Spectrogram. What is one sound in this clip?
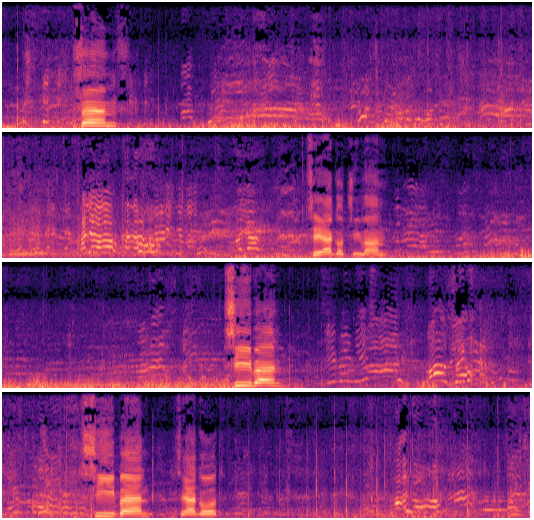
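Children shout and call out with high voices outdoors.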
